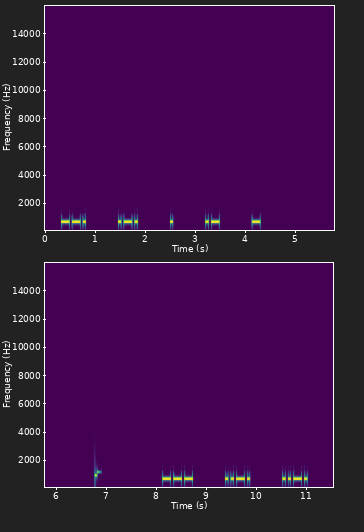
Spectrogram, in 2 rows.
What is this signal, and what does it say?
Morse code, heard as a keyed tone, about 22 wpm, spaced as for 10 wpm, 690 Hz. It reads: GREAT OFF
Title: 4x Character Spacing - Top 300 Words - 22wpm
